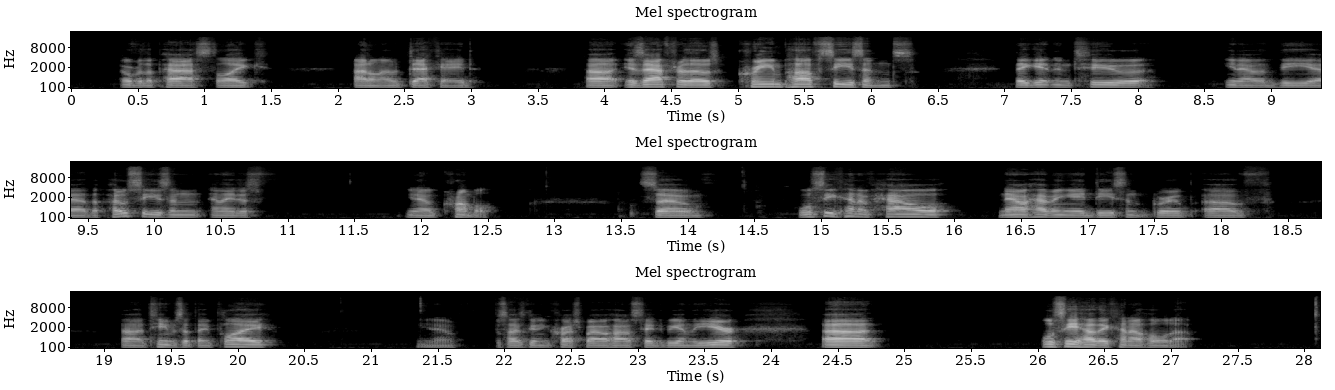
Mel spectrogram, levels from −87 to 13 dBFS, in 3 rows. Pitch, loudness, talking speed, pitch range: 110 Hz, -25 LUFS, 145 wpm, 105-120 Hz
